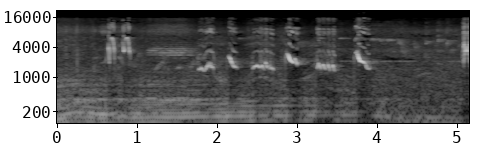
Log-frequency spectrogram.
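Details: Greater green leafbird kept for lolohan training, giving a varied sequence of sliding, downslurred whistles and squawky notes with a low background hum.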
